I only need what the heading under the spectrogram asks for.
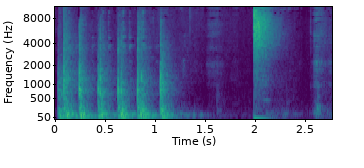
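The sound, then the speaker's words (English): Five quick, evenly spaced knocks on a door, then a short pause and a sharp hand slap like a high five, with a softer tap trailing after. No voices. “Did they actually knock and then high five?”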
